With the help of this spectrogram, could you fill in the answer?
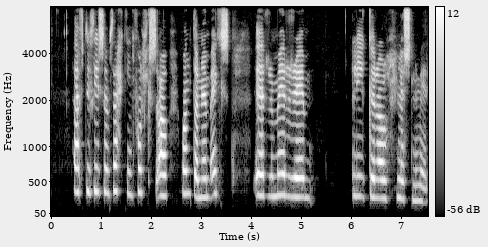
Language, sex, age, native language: Icelandic, female, 40-49, Icelandic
